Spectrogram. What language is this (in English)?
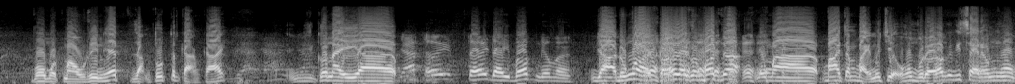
Vietnamese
